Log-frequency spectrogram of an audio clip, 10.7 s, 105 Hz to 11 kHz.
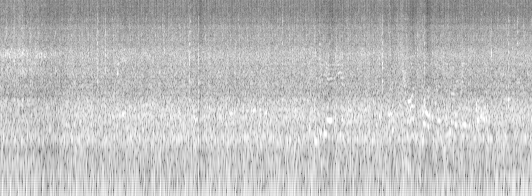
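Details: Replacement flathead V8 (35/6 block) for 1934 Ford idling on a run stand, 185°F after 22 minutes without overheating; constant low burble, even and unbroken, no knocks or stumbles; normal idle.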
